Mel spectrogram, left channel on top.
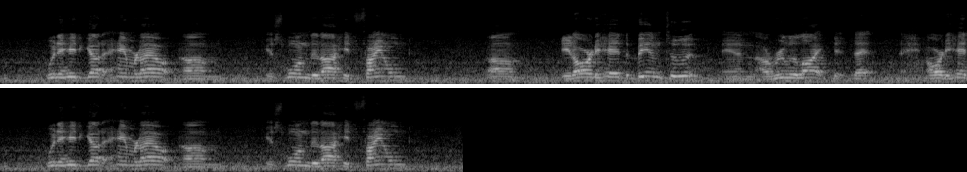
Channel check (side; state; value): right; drops out; at 4.7 s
